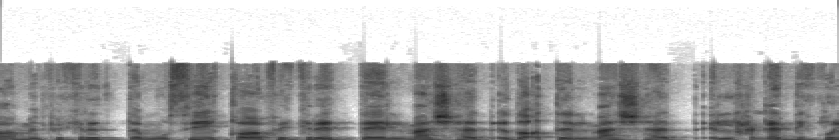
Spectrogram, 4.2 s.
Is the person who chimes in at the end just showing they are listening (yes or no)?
yes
